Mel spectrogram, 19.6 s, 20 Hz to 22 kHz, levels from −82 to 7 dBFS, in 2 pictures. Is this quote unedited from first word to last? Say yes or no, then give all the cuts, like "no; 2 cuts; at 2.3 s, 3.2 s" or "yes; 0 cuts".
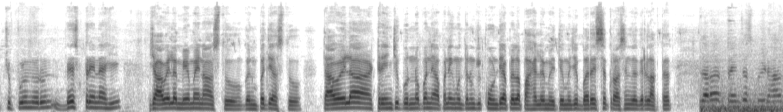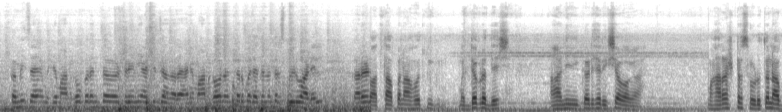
no; 4 cuts; at 1.9 s, 8.7 s, 14.4 s, 18.5 s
